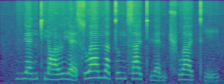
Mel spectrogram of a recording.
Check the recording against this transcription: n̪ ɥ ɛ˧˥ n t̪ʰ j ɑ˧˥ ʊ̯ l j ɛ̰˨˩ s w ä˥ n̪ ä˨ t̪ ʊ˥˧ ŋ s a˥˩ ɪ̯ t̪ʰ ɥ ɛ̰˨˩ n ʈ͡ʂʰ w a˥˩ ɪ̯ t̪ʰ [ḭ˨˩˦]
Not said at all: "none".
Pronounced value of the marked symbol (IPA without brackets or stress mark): ḭ˨˩˦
